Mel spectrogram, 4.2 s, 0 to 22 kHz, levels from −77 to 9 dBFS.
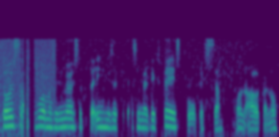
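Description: Packet loss on an ADPCM call first strikes between 0.32 and 0.57 s, where 140 ms of the speech drops out in hard-edged silent gaps scattered over 200 ms, the longest about 80 ms. This pattern points to several packets going missing. Each time the audio resumes, the decoder's adaptive predictor and step size have drifted from the sender's, so the speech returns slightly distorted before it settles.

Overdone noise removal runs from 0.84 s to the end. The suppressor pushes frequency bands down hard wherever they sit near its noise estimate. The room noise, about 13 dB below the speech, collapses into near silence with twinkling specks, and quiet parts of the speech vanish with it.

Packet loss on an ADPCM call returns at 1.94 to 2.02 s with 40 ms of audio lost, consistent with a couple of packets lost. As the predictor recovers, the speech comes back slightly distorted.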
